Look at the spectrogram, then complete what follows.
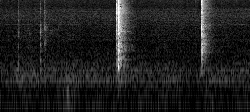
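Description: Two sharp clicks about a second and a half apart from an electric range's surface-burner control switch as its knob is turned.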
